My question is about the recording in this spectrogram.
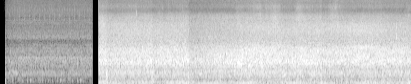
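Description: Outboard motor of a small motorboat running at speed, with the rush of its wake through the water. It starts abruptly about two seconds in after a quieter opening and runs steadily and loudly as the boat passes and heads away.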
